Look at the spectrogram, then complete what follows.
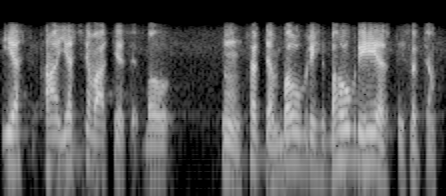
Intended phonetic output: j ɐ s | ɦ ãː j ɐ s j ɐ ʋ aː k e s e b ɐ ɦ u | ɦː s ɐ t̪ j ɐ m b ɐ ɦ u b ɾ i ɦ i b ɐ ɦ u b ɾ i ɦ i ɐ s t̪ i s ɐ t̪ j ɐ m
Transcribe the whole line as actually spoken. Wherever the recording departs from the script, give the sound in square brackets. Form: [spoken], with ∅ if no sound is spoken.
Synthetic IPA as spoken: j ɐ s | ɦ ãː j ɐ s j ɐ ʋ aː k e s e b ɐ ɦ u | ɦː s ɐ t̪ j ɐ m b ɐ ɦ u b ɾ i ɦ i b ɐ ɦ u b ɾ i ɦ i ɐ s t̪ i s ɐ t̪ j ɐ m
